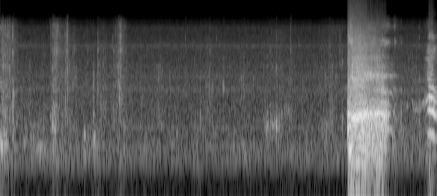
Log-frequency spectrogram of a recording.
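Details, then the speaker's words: Young female deliberately swallowing air and burping while drinking: one loud, long, deep belch of about half a second over soft room noise and a faint voice; normal voluntary burping. "but uh one more burp and I'll make more burp videos"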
